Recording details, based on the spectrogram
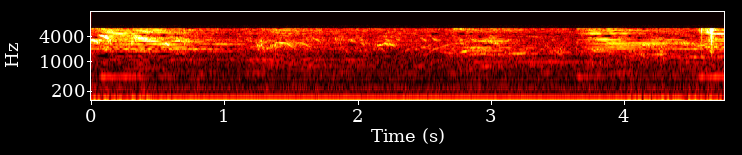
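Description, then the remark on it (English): Birds chirp and twitter over a steady outdoor hum, their calls scattered and overlapping throughout, fairly faint but continuous. “The birds,”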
